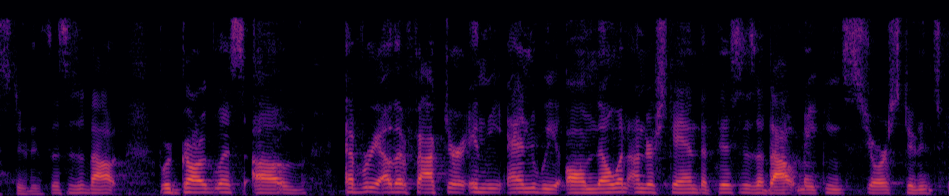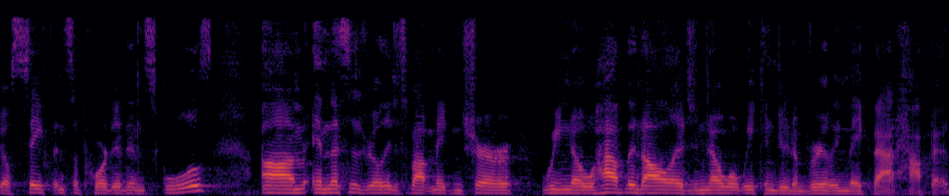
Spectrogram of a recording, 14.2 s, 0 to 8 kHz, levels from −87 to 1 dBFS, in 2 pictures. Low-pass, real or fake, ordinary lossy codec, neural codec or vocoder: 7.2 kHz; fake; MP3, 48 kbps; codec, 16 kHz in and 24 kHz out, 2.2 kbps, FireRedTTS-2 codec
